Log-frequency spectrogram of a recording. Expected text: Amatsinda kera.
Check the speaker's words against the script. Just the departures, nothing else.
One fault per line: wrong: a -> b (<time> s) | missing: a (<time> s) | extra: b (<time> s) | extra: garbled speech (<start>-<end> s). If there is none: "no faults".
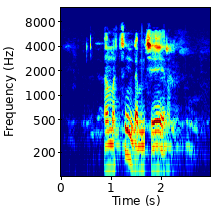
no faults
